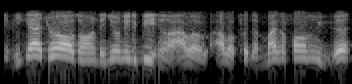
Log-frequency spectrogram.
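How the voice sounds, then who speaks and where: A man with a Southern US accent hosting a raunchy late-night call-in show, talking loudly and joking. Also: a little high, rapid-fire, a loud crowd. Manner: loud, joking, laughs a lot. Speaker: radio show host. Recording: tinny phone-like sound.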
